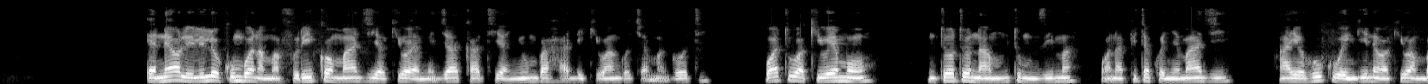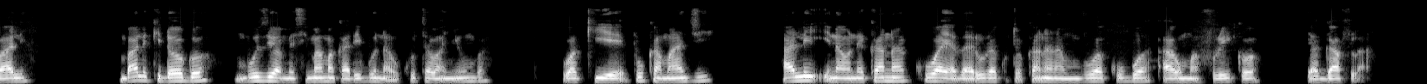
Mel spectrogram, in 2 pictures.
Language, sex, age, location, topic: Swahili, female, 25-35, Kisii, health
